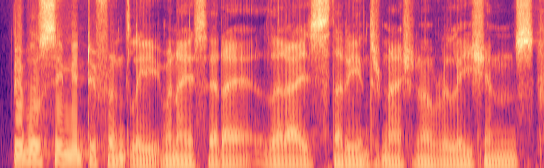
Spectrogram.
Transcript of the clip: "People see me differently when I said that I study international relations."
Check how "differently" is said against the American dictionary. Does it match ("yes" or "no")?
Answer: yes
